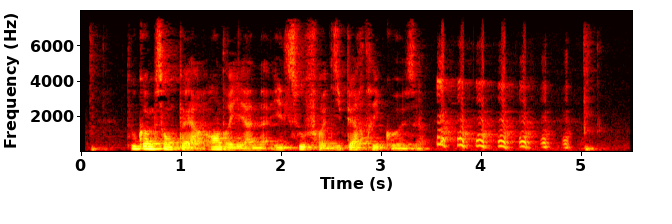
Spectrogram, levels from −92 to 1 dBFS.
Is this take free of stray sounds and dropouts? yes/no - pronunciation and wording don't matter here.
no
